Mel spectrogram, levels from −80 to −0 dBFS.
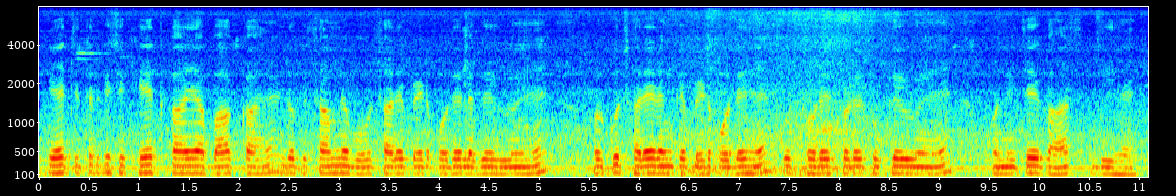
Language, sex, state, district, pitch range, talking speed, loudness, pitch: Hindi, male, Maharashtra, Nagpur, 120-125 Hz, 200 wpm, -16 LUFS, 125 Hz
